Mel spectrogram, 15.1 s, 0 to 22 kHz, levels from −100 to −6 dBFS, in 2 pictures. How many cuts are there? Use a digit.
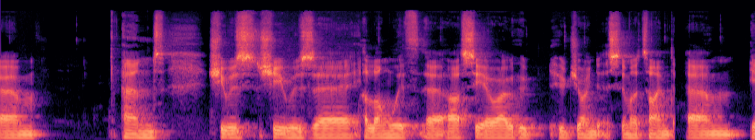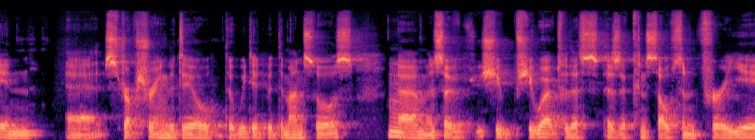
3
